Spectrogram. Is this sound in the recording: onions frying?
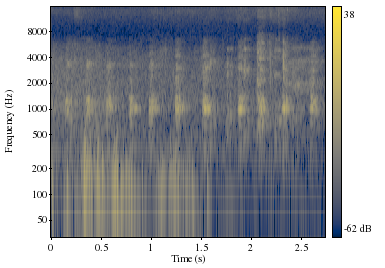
no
